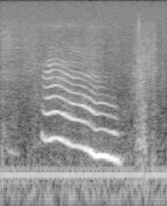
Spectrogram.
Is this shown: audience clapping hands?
no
